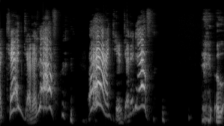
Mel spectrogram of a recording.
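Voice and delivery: very high, squeaky, swooping cartoon voice, very drawn out. Gamer voicing a character enjoying flowers too much, Toad voice from Super Mario. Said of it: "that's my Toad voice from Super Mario".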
